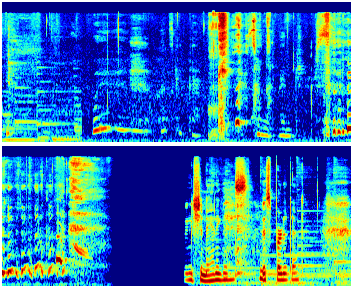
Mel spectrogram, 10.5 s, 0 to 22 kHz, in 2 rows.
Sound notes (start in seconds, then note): 3.2 giggling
